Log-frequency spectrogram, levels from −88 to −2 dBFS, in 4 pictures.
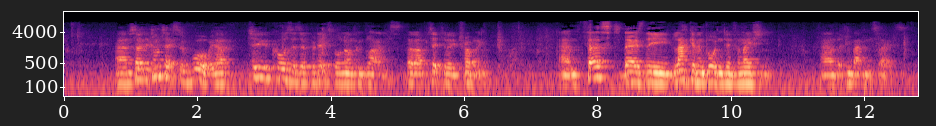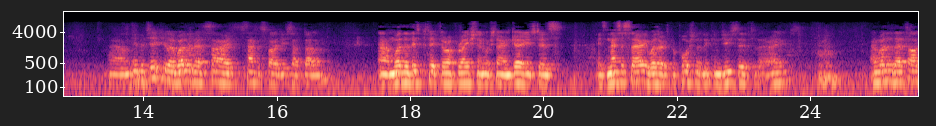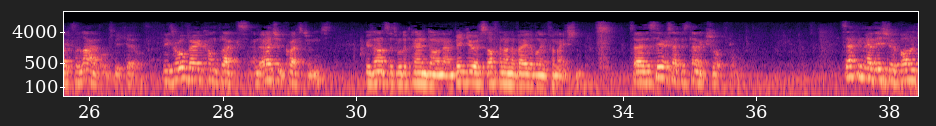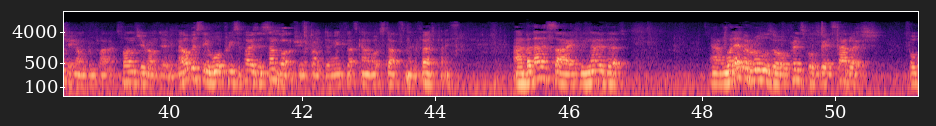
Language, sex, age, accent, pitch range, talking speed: English, male, 20-39, British, 120-145 Hz, 160 wpm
